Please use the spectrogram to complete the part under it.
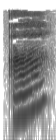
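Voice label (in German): Phoneme, chinesisch; a 2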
